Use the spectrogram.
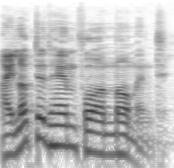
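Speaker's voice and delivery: unhurried storytelling with pauses between phrases; story narration. A narrator's reading. Reads the story aloud.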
